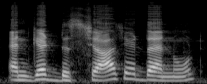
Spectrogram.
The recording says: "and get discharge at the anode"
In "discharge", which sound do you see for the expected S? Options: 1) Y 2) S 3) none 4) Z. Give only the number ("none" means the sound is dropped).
2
